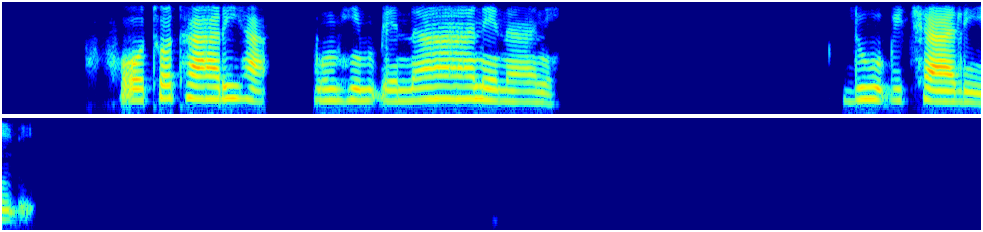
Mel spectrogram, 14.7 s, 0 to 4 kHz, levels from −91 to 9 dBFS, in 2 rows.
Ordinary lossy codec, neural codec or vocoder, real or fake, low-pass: Opus, 64 kbps; vocoder, 22.05 kHz, 80 mel bands, WaveNeXt; fake; 3.6 kHz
